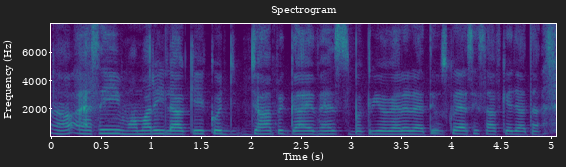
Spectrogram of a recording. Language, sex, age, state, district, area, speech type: Urdu, female, 30-45, Uttar Pradesh, Lucknow, rural, spontaneous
